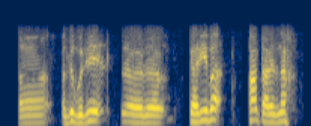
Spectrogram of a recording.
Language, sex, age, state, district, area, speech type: Manipuri, male, 45-60, Manipur, Kangpokpi, urban, conversation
